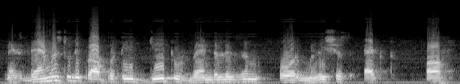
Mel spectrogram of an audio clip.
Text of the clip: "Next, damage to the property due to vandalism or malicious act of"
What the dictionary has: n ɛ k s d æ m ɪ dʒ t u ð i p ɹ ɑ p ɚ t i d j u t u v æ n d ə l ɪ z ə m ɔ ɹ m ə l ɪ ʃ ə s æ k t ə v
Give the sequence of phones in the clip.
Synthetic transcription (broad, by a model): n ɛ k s d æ m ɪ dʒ t u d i p ɹ ɑ p ɚ t i d j u t u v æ n d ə l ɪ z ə m ɔ ɹ m ə l ɪ ʃ ə s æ k t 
